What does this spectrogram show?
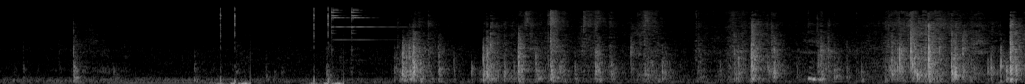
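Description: A paper shopping bag rustling and crinkling in irregular bursts as a small dog is lowered into it and the bag is handled by its ribbon handles.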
